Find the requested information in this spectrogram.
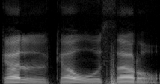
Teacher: Tafkhim tebal. Karena ro-nya sebelumnya adalah harakat fathah, maka tidak dibaca kal kautsar. Tidak tipis tapi tebal.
